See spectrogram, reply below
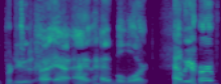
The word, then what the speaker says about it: Malort: So Malort and somebody, Julie or Jules in Mosinee, listening on WXCO, says, are you sure it's not pronounced Merlot? I actually looked it up, Jules, because I didn't know, and that's why I found that video of this guy reviewing it. And no, it's spelled differently than Merlot. It's M-A-L-O-R-T, and it's pronounced Malort.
